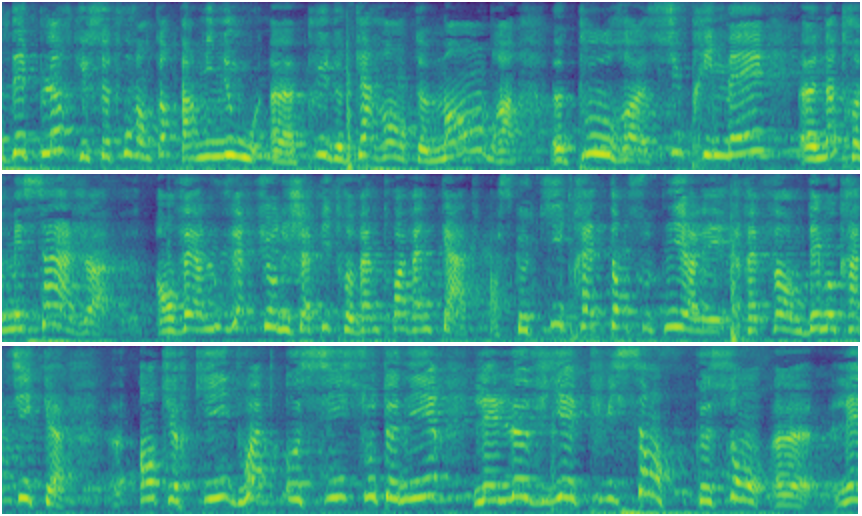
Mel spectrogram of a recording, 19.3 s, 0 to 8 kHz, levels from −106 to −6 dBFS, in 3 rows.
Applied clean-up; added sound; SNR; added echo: neural separator model SepFormer DNS4.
